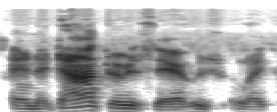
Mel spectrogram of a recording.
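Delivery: ordinary talk, nothing marked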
